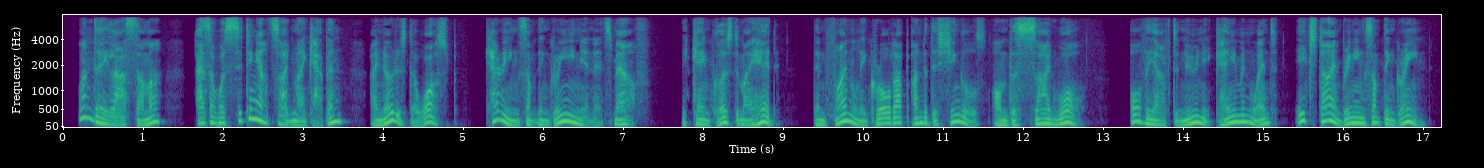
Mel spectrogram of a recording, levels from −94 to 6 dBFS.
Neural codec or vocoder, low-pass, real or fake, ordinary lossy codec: none; 7.2 kHz; real; AAC, 48 kbps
